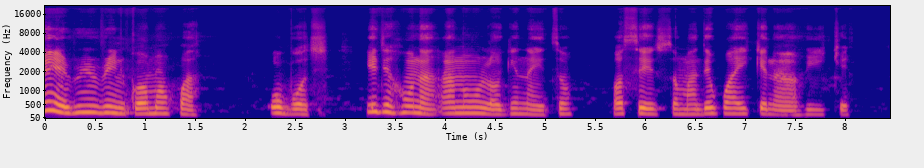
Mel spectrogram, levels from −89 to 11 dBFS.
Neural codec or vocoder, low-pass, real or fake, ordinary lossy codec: autoencoder, 48 kHz, 128 numbers a frame, DAC-VAE, trained on Japanese speech; none; fake; none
